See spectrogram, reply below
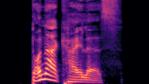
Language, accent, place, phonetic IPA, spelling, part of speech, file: German, Germany, Berlin, [ˈdɔnɐˌkaɪ̯ləs], Donnerkeiles, noun, De-Donnerkeiles.ogg
- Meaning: genitive singular of Donnerkeil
